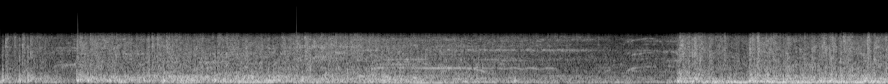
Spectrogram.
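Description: Aerial fireworks shells bursting in rapid succession, a dense run of booms and crackles. A sudden louder burst comes about a second in and another near the end.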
